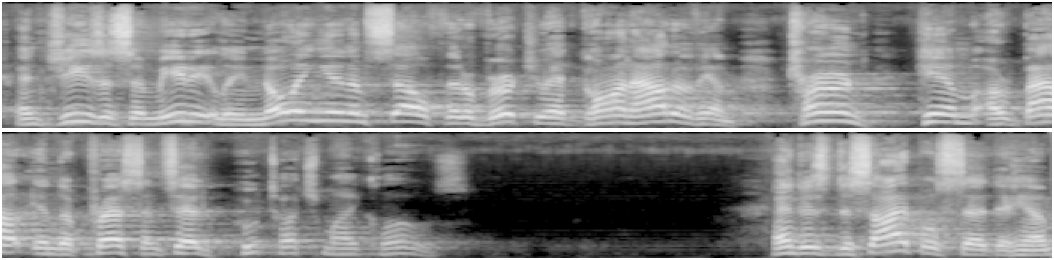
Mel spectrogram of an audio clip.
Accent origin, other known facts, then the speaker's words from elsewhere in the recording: Brooklyn, New York, United States; born there; Listen, I was born in Brooklyn, New York. I rode the subways.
